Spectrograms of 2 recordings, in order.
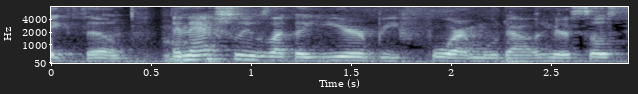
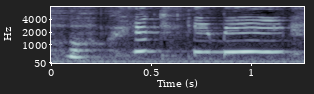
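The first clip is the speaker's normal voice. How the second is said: much higher, squealing with delight; thrilled disbelief; 3 dB quieter than usual. Retold or imitated. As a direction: gasp and squeal it like great news. Reacting to good lab news.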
